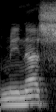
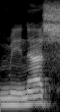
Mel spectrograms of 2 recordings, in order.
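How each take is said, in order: Both takes have the same delivery.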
